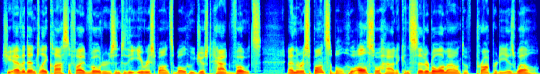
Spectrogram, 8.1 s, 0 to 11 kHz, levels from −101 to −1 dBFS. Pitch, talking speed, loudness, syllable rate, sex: 135 Hz, 180 wpm, -20 LUFS, 6.2 syllables/s, male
